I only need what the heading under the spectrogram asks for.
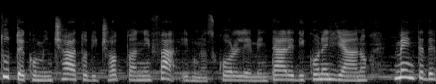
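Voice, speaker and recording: Over music in the background, a woman talks very fast. Her medium-pitched voice has lively intonation. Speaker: TV news reporter. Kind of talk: TV news report narration.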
